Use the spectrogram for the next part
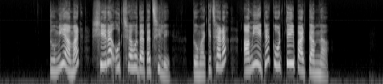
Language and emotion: Bengali, happy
